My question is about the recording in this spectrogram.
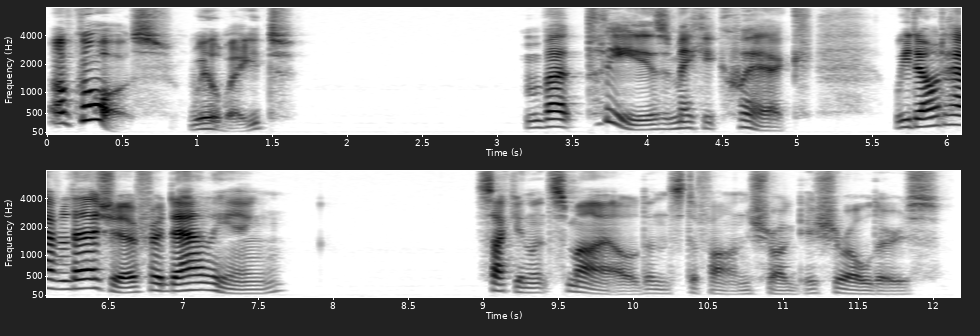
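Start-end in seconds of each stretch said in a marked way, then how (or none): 0.1-7.7 pushy merchant voice. A narrator's reading. Succulent answers impatiently.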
